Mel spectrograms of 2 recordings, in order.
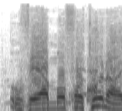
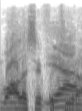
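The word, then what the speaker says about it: ʻUvea mo Futuna: Uvea Mo'ofatuna is a proper way to say it. I'm no longer saying Wallace and Fortuna. I'm saying Uvea Mo'ofatuna.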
